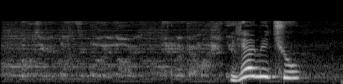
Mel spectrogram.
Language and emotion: Russian, positive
